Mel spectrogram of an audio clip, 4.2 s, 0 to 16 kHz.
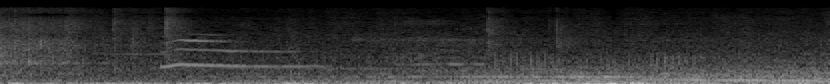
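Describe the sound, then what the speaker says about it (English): A Siamese Sphinx cat in Cyberpunk 2077 gives a single short, clear meow over a steady hiss and low rumbling ambience, with no talking. "Is there a cat here? Yeah, there is. It's a Siamese Sphinx cat."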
